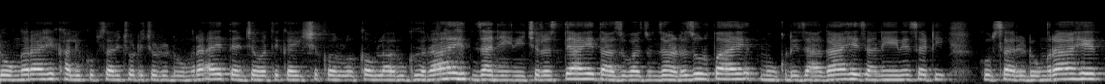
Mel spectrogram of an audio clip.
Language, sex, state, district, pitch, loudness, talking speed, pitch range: Marathi, female, Maharashtra, Dhule, 220 Hz, -18 LUFS, 165 wpm, 210-235 Hz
